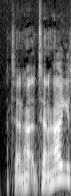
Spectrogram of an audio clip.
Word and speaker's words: Ten Hag: Tell us about Ten Hag. How will this work? And did I pronounce his name right? – Ten Hag is fine.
